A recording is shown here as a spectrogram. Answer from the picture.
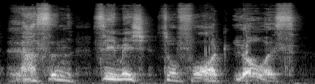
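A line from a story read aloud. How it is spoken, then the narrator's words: Furious roar. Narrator (German): brüllte wütend, weil ihn der Bauarbeiter immer noch festhielt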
